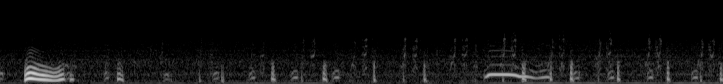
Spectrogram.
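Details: Eifel eagle-owl pair, Germany, 11 March 2013 at 18:47, both owls returned: a harsh wavering call opens, many light clicks and taps follow, then a flatter arched call near the end.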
